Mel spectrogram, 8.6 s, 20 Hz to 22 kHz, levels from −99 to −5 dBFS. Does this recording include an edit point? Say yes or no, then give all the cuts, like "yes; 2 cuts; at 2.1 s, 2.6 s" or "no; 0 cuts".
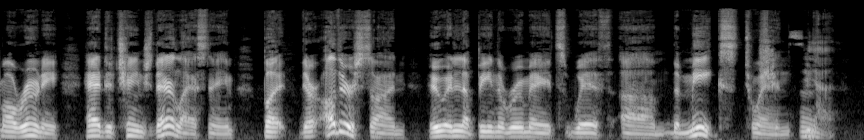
no; 0 cuts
